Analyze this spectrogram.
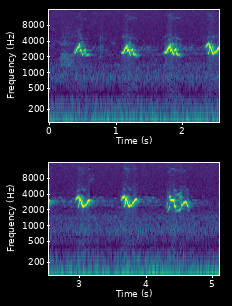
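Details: An American robin sings at dawn in the Vancouver area: a run of seven short, clear warbled phrases, each a quick rising-and-falling whistle, about every two-thirds of a second over a faint low hum.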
